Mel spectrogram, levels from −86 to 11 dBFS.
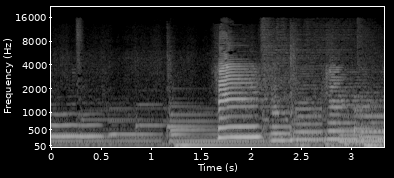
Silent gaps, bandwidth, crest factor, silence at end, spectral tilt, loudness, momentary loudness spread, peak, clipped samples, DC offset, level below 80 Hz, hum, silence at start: none; 16 kHz; 20 dB; 0 s; -5 dB/octave; -25 LUFS; 16 LU; -6 dBFS; under 0.1%; under 0.1%; -38 dBFS; none; 0 s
